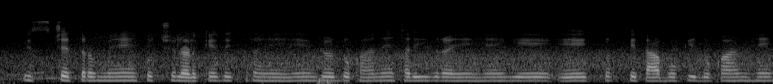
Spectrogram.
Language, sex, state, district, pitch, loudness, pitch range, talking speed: Hindi, female, Maharashtra, Nagpur, 175 Hz, -35 LUFS, 170-180 Hz, 145 wpm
